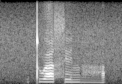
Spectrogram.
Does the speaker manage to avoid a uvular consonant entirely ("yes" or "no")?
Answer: yes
